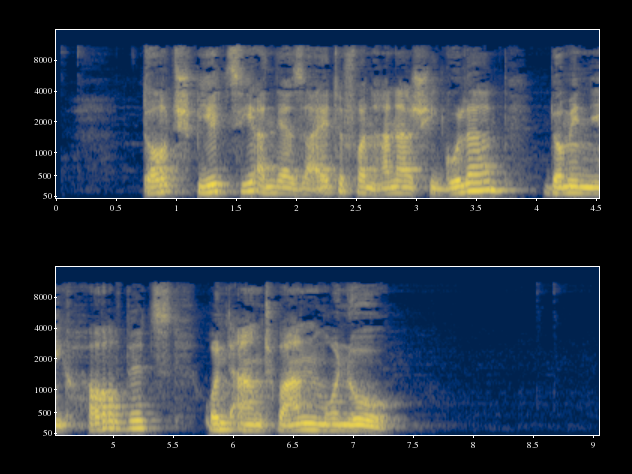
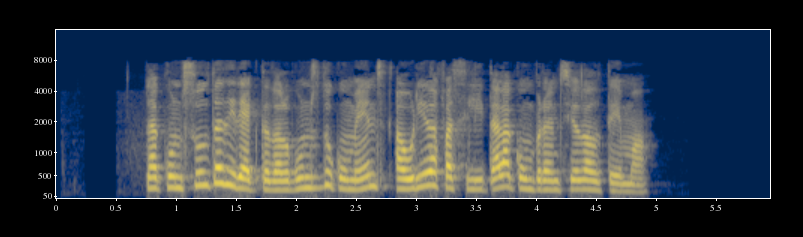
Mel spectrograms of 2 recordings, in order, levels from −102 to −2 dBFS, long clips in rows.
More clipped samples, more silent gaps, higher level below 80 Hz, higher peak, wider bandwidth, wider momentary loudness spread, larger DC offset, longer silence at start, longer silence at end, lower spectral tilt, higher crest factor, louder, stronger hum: neither; neither; about the same, -62 dBFS vs -66 dBFS; about the same, -2 dBFS vs -2 dBFS; first, 11.5 kHz vs 8.2 kHz; about the same, 7 LU vs 8 LU; neither; about the same, 0.75 s vs 0.75 s; first, 1.75 s vs 1.05 s; first, -6 dB/octave vs -4.5 dB/octave; about the same, 16 dB vs 18 dB; about the same, -18 LUFS vs -19 LUFS; neither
